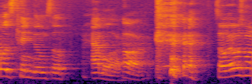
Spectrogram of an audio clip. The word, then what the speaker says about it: Amalur: It was the Amalur part. I kept saying Alamar. I don't know why. So, how was Kingdoms of Amalur?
